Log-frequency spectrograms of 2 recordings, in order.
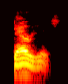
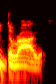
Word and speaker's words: Darius: Sometimes I pronounce the name Darius. Some people do Darius.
